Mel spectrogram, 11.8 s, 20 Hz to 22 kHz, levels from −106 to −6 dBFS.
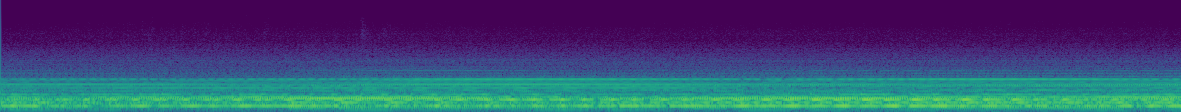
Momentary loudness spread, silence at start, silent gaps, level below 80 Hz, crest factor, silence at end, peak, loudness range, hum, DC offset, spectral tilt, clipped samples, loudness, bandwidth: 5 LU; 0 s; none; -66 dBFS; 14 dB; 0 s; -18 dBFS; 3 LU; none; under 0.1%; -12.5 dB/octave; under 0.1%; -32 LUFS; 3.6 kHz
